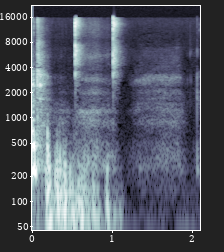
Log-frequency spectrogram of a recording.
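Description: Hard plastic toy parts handled close to the microphone: a low rustle with two sharp clicks about half a second apart in the first second.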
